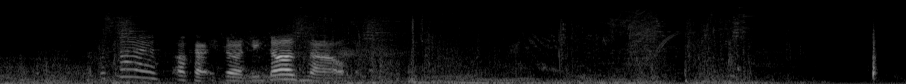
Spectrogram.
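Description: Fighting sounds from a video game whoosh and crash.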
